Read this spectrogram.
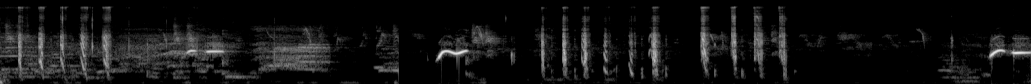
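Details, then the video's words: Pet Indian ringneck parakeet mixing rapid clicking chatter bursts, harsh scratchy notes and a few clear rising whistles with a short upturned end. The calls come in irregular bouts separated by brief pauses indoors. "Indian ringneck parrot natural sounds & voice Mithu ki awaz"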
